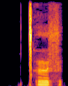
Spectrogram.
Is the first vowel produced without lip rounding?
yes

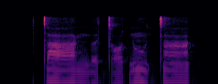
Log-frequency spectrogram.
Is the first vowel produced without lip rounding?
yes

